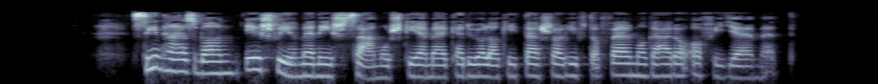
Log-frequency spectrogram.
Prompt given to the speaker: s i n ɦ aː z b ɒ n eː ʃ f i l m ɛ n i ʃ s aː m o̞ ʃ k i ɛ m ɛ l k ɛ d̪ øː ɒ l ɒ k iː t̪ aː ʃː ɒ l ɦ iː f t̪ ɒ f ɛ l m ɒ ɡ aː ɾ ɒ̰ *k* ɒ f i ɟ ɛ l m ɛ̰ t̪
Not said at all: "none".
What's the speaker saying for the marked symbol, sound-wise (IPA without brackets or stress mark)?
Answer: ʔ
